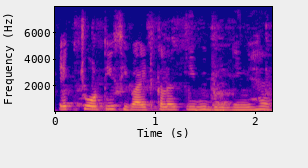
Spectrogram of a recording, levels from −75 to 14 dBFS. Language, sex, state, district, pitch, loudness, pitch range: Hindi, female, Punjab, Fazilka, 205 Hz, -19 LUFS, 190-225 Hz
